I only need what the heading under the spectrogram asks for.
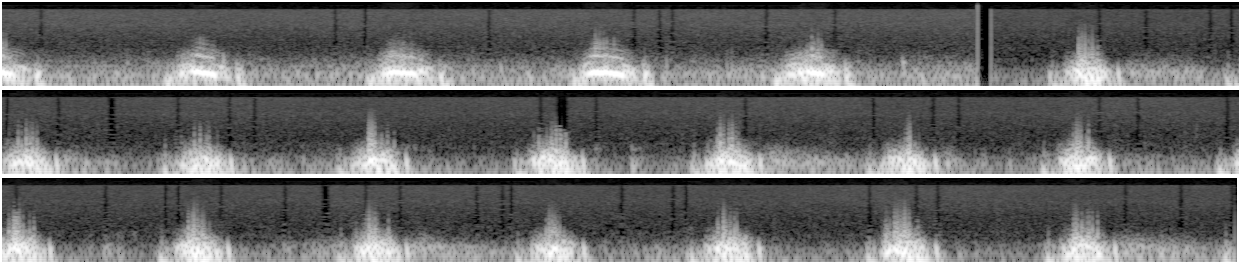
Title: HEART SOUNDS AORTIC STENOSIS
